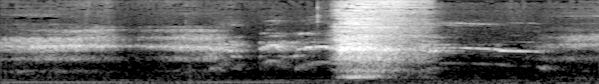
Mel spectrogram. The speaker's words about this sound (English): God damn it, rooster.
